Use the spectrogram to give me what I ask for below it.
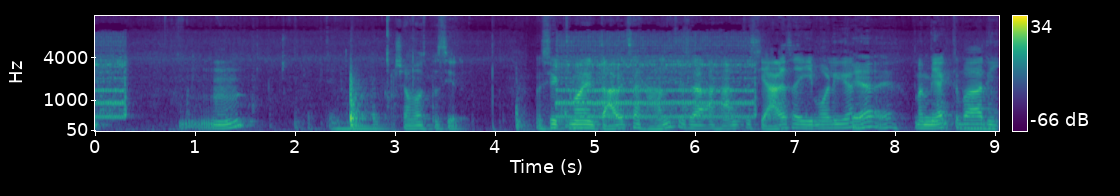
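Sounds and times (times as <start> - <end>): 
electronic Spanish telephone ringing tone: 0.0 - 0.4, 4.6 - 6.7
short low vocal sound: 0.9 - 1.6
speech: 3.0 - 3.8, 4.4 - 9.0.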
